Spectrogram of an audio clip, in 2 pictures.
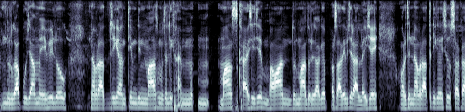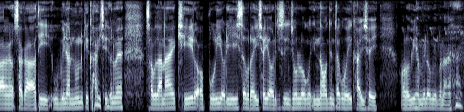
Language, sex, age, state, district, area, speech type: Maithili, male, 45-60, Bihar, Sitamarhi, urban, spontaneous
